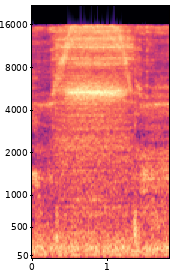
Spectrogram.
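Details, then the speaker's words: Breath-activated ER nebulizer with mouthpiece, run from wall supply at six liters: steady soft hiss rising and falling over about a second, misting medication only while the patient sucks in; nebulizer running. "we run at six liters six liters so then when you suck in"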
